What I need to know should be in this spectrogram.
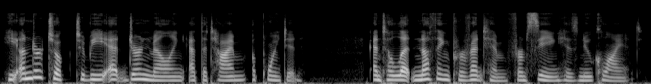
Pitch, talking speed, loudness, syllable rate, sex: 200 Hz, 195 wpm, -21 LUFS, 5.3 syllables/s, female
